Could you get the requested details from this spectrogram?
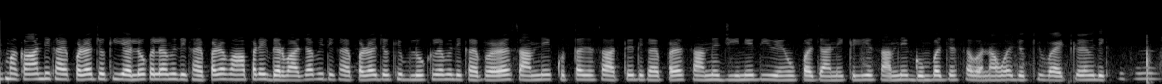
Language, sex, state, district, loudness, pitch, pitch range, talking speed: Hindi, female, Bihar, Bhagalpur, -16 LUFS, 215 Hz, 205-230 Hz, 315 wpm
